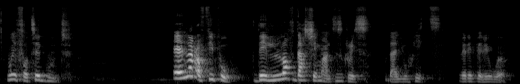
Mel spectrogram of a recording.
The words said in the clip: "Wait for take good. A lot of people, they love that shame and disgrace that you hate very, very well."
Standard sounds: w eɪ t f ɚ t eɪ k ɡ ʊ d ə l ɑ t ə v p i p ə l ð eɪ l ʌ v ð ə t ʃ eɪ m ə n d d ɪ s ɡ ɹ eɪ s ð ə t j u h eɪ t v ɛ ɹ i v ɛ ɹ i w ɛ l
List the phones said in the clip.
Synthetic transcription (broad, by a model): w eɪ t f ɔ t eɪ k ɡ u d ə l ɑ t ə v p i p ə l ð eɪ l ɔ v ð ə t ʃ eɪ m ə n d d ɪ s ɡ ɹ eɪ s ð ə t j u h eɪ t v ɛ ɹ i v ɛ ɹ i w ɛ l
